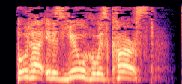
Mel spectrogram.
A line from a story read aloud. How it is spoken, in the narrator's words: Tarek shouts, his voice carrying half as far as hers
